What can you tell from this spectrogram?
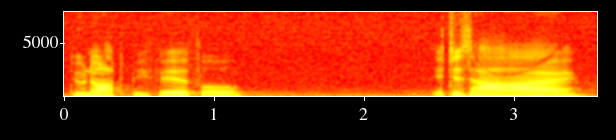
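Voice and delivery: put-on stately movie Jesus in a British accent; measured, mock-solemn British English. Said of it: "Jesus with a British accent".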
